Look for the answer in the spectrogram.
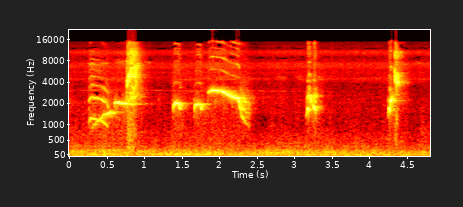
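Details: Oriental magpie-robin (kacer) ngeplong song used to train reluctant singers: a few clear whistled notes, one long descending slur, then two short harsh calls spaced a second apart, with quiet gaps.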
